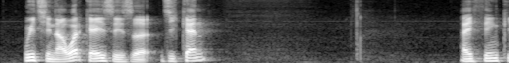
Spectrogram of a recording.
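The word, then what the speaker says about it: 事件: Okay, no, it's actually accented on the first one, jiken.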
